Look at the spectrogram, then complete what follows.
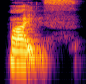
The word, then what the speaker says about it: paz: to pronounce it, is as if there is an I between A and Z. Paz, paz. So both pronunciations are correct. You don't have to worry about it. It's just different places in Brazil pronounce this word a little bit differently.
